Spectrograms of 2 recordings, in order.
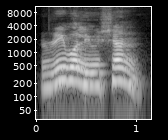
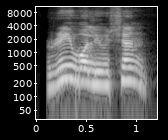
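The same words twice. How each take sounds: The two takes are said the same way.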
